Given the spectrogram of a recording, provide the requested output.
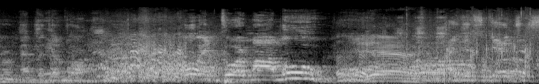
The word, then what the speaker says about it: Dormammu: Oh, and Dormammu! Yeah. I get scared just saying the name. And now you know how it's pronounced.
